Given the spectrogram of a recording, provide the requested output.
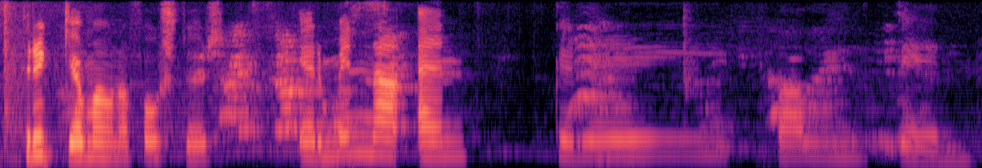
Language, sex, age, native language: Icelandic, male, 11, Icelandic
